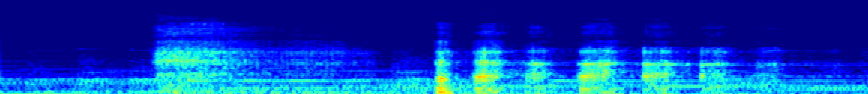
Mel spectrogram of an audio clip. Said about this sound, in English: And the dragon is, you can hear it huffing and breathing in its excitement, in its enjoyment of the tense moments.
